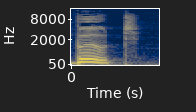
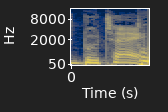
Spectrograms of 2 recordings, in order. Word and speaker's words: Boutte: And there's the accent over the E, so you just make sure you don't pronounce it boot. It is Boutte.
